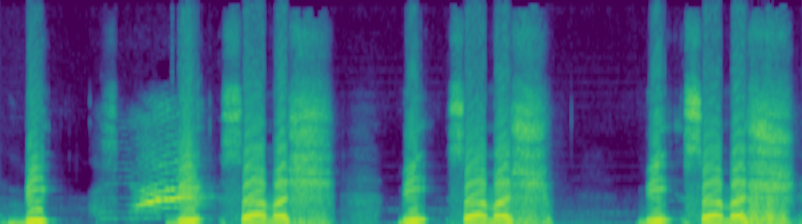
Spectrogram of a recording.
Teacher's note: Maka ketika hamzah sukun harus ada penahanan suara dan penahanan nafasnya.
